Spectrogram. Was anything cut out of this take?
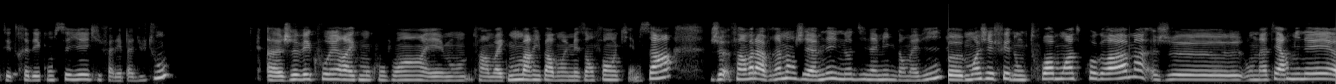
yes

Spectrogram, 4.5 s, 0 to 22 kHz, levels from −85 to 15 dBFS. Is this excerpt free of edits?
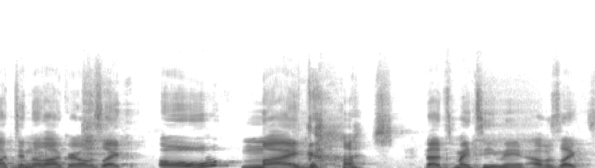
no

